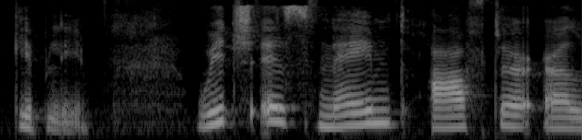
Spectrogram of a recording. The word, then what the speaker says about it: Ghibli: I know that Miyazaki himself says Ghibli or Ghiburu because that's basically the Japanized version of the name Ghibli, because he named the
